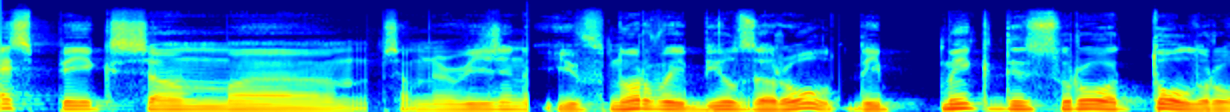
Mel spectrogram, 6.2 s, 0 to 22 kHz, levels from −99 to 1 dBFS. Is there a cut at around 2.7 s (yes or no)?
yes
